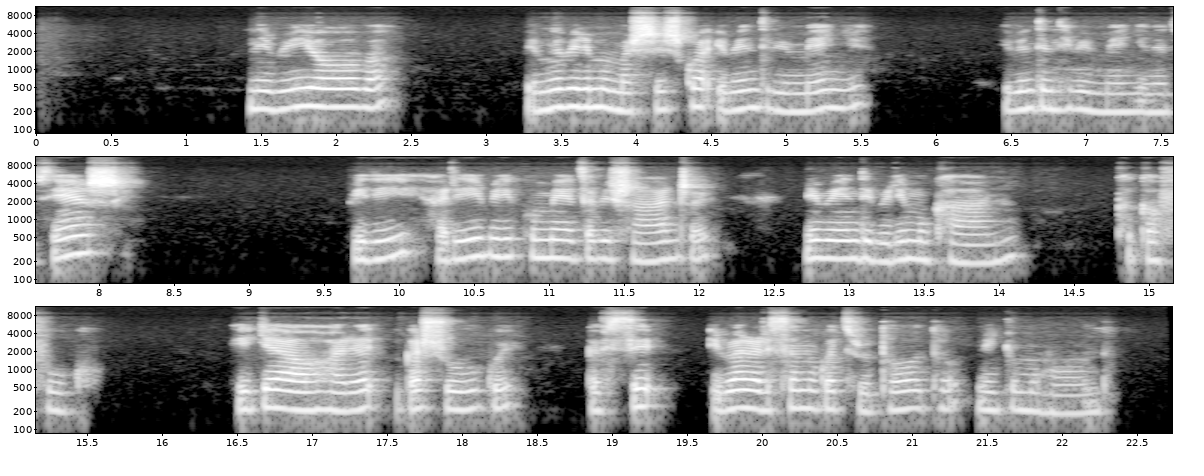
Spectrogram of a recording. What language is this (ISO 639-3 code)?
run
